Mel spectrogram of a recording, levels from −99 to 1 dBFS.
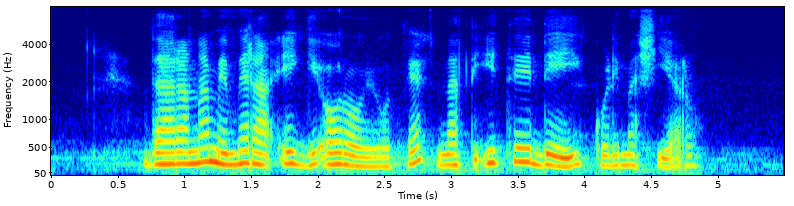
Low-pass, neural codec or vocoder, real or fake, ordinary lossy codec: none; none; real; none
